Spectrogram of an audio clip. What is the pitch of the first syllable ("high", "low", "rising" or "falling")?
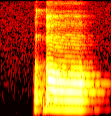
low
